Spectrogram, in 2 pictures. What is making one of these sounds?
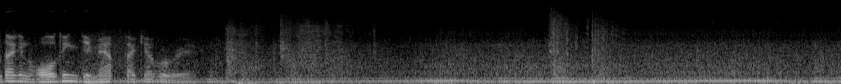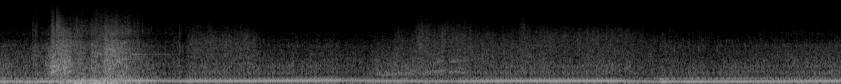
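A truck engine hums steadily, rising and falling in pitch as it drives over rough ground.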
